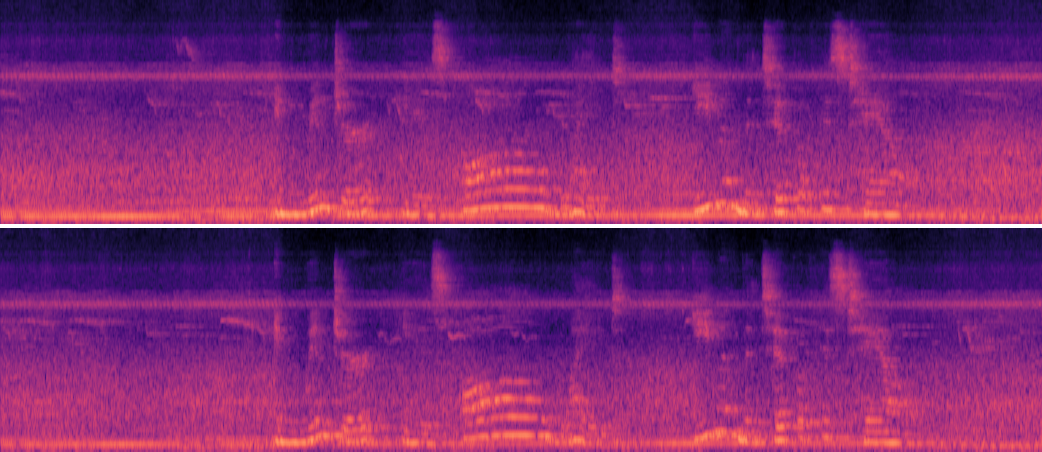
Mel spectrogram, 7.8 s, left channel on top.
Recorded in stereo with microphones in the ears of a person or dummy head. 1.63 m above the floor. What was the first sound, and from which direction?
A woman speaking, 40° right (ahead or behind).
